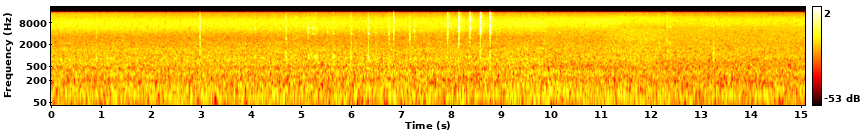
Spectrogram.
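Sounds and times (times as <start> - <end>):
steady hiss: 0.0 - 15.0
metal pot tapping on cup: 4.7 - 7.3.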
